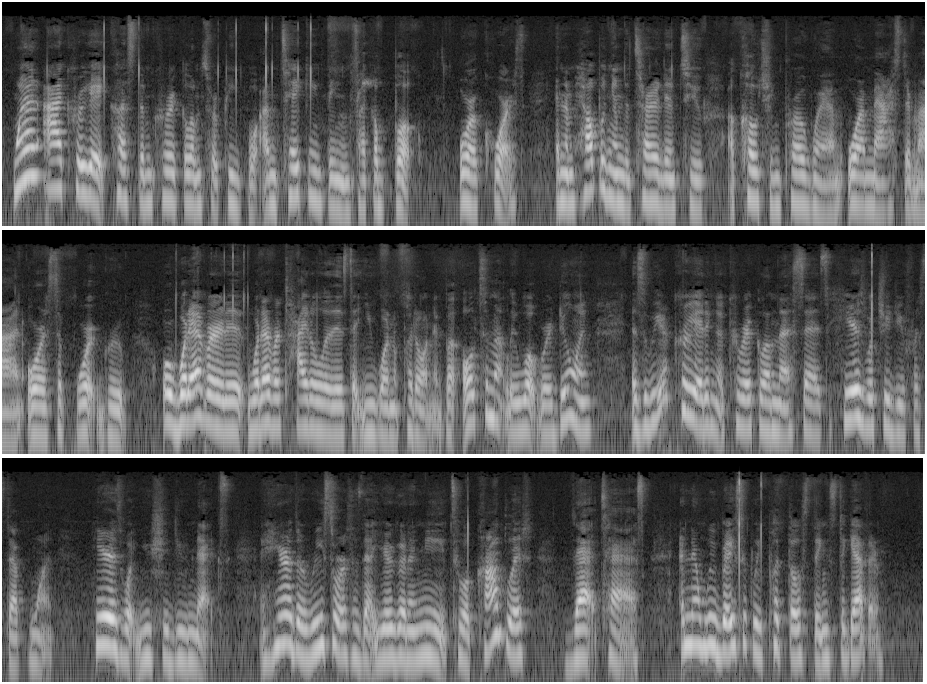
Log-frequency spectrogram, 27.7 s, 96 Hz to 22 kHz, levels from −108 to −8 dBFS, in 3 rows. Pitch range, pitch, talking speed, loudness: 155-195 Hz, 170 Hz, 210 wpm, -36 LUFS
